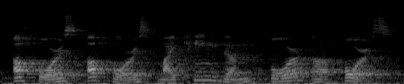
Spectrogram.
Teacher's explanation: for will receive a lot of stress that it does not deserve, such as a horse, my kingdom for a horse.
